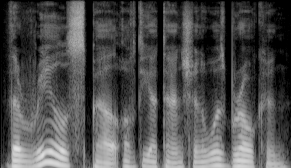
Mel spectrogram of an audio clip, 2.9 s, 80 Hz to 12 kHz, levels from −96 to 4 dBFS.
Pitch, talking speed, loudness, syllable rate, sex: 115 Hz, 165 wpm, -18 LUFS, 3.9 syllables/s, male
